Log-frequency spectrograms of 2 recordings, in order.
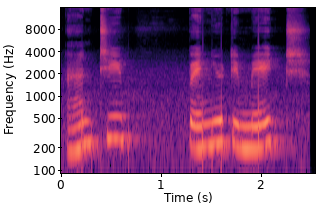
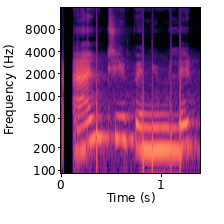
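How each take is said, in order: First: Antepenultimate slowly, in separate chunks; slow breakdown. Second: Said in the usual way. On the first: Shown as a demonstration. Teacher spelling out a term for students, antepenultimate slowly broken up. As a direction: stretch out antepenultimate, pausing after "ante". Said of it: "third from the end". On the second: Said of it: "are stressed on the antepenultimate".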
